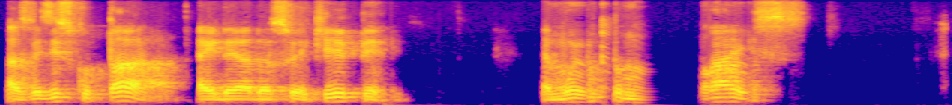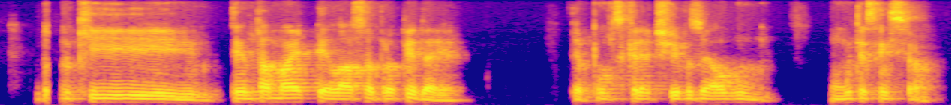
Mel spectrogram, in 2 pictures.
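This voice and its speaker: A man's voice: low voice, slow, pauses often, mellow. A young man with a Brazilian accent giving earnest, informal advice in an interview, repeating phrases for emphasis. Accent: Brazilian Portuguese. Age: young adult. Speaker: student filmmaker interviewee. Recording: slightly dull, lo-fi sound.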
